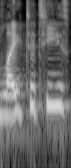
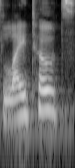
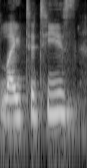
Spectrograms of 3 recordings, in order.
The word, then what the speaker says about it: litotes: something directly our next literary term is called light two teas please refrain from trying to call this litotes that's not how it's pronounced like to tease despite what it looks like like to tease is a form of understatement formed by a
